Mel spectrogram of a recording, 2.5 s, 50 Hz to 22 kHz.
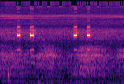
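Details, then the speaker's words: LSRC KS66 brushless drone at the end of a flight: rapid paired high beeps over faint motor hum, the low-battery alarm signalling the end of flight time. "oh there we go and that'll be the end of the flight rapid beeping and that's it so that's the flight time you get out of it"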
